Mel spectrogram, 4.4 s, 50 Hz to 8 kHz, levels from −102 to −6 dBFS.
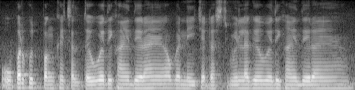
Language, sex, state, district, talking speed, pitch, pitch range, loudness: Hindi, male, Uttar Pradesh, Shamli, 255 wpm, 125 Hz, 120-125 Hz, -21 LUFS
